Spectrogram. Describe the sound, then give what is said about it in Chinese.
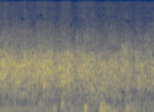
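Dense, steady applause from a church audience for its co-workers and volunteers: a loud, continuous patter of many hands with no voices above it. “我们要谢谢华夫的同工们啊和义工们啊，给他们掌声”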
